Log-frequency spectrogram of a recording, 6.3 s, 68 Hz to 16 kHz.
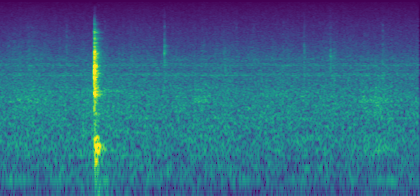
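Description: Blue 9 mm knitting needles clicking against each other as stitches are worked: one sharp click about one and a half seconds in, then a few faint ticks.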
